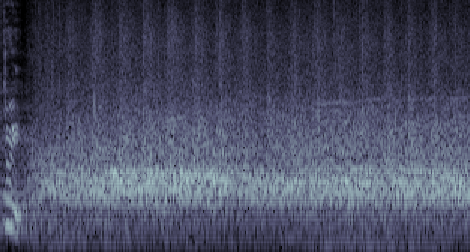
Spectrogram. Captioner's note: audience clapping and cheering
